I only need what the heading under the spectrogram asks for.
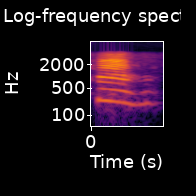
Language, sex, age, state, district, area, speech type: Odia, female, 18-30, Odisha, Subarnapur, urban, conversation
